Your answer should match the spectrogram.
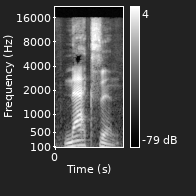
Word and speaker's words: Nachsin: Like Jackson with an N. – Jackson. Nachsin.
